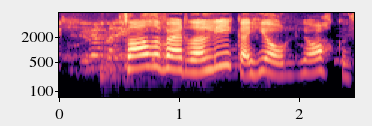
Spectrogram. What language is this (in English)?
Icelandic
